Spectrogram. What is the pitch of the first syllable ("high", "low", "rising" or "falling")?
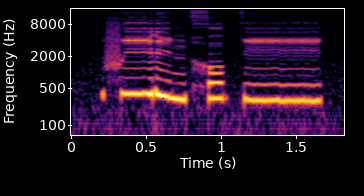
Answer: high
